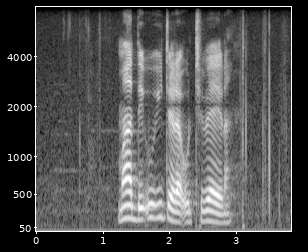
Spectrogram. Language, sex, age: Venda, male, 23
